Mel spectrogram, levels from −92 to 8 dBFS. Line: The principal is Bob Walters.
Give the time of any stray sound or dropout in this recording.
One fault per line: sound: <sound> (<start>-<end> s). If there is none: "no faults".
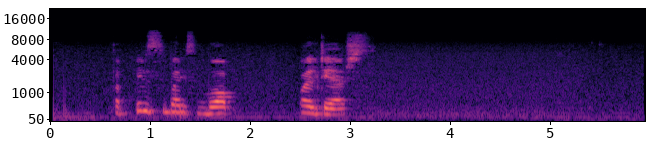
no faults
